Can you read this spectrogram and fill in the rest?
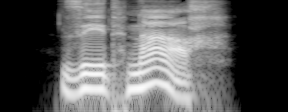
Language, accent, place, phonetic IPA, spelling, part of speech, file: German, Germany, Berlin, [ˌzeːt ˈnaːx], seht nach, verb, De-seht nach.ogg
- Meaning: inflection of nachsehen: 1. second-person plural present 2. plural imperative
